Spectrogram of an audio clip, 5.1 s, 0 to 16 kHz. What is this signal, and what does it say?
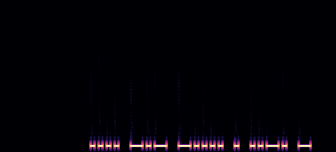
Morse code, heard as a keyed tone, about 20 wpm, 700 Hz. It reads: HK6EFT
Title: DXCC-100 Call Signs - 6 Characters - 20wpm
